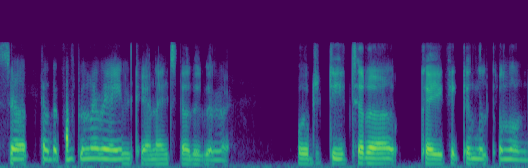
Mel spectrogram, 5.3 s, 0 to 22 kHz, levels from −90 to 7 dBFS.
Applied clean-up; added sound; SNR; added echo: neural diffusion model UNIVERSE++.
